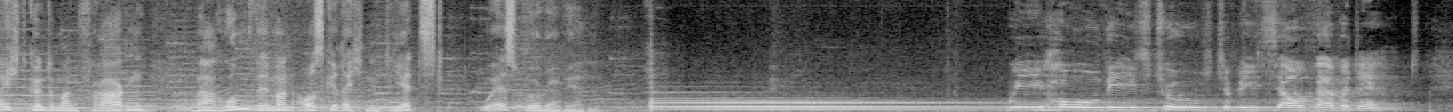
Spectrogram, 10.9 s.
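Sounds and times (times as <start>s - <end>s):
speech: 0.0s - 4.6s, 7.6s - 10.6s
gong struck from a house roof opening a naturalization ceremony: 4.9s - 9.6s.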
